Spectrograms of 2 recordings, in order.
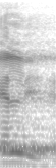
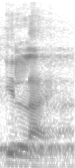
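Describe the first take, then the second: First: The name is said with an Ewe pronunciation. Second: The name is said with an English pronunciation. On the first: "the Ewe is Eli" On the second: "the English is Eli"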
